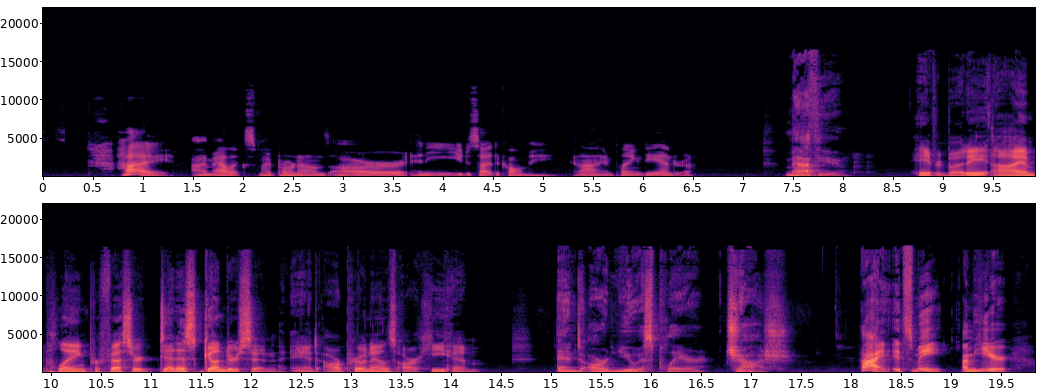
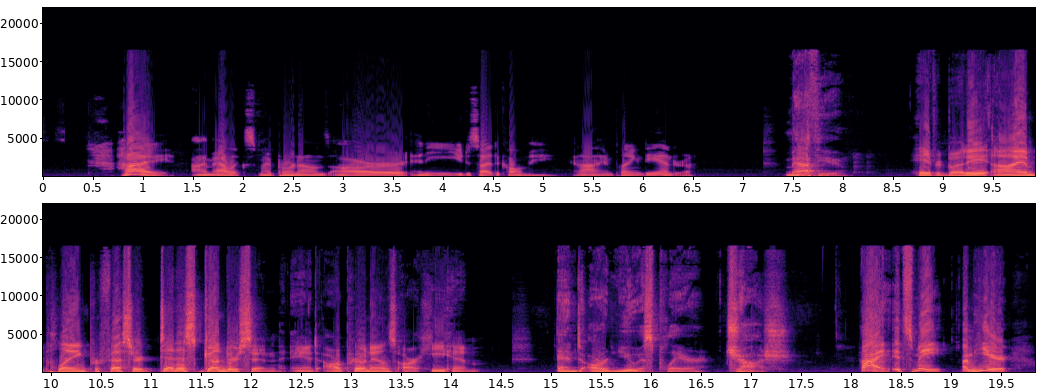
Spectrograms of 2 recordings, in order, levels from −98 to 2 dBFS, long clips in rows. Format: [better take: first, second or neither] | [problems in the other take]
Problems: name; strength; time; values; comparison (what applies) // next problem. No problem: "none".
first | distortion; heavy; 6% of the sound clipped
